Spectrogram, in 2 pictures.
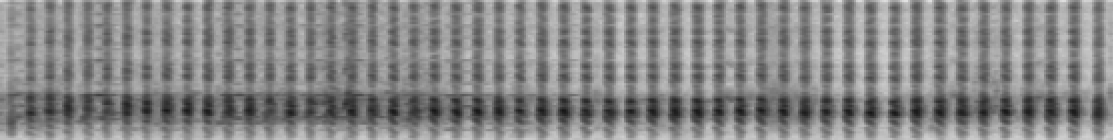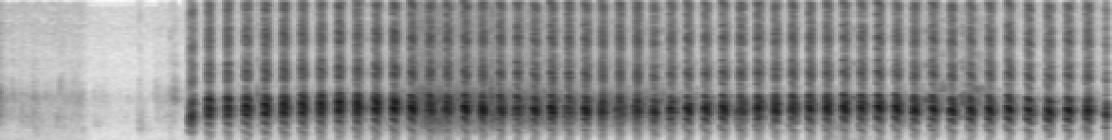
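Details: Collared kingfisher in vigorous song as a lovebird tutor: a dense chattering train of harsh high notes, over two per second, with one second of silence, then the same rapid series continues.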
